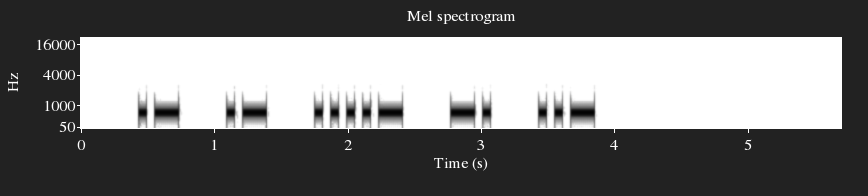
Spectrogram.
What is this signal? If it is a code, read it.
Morse code, heard as a keyed tone, about 20 wpm, spaced as for 15 wpm, 700 Hz. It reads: AA4NU
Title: 128 Lesson 21g - Number 6 - Call Signs 20wpm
